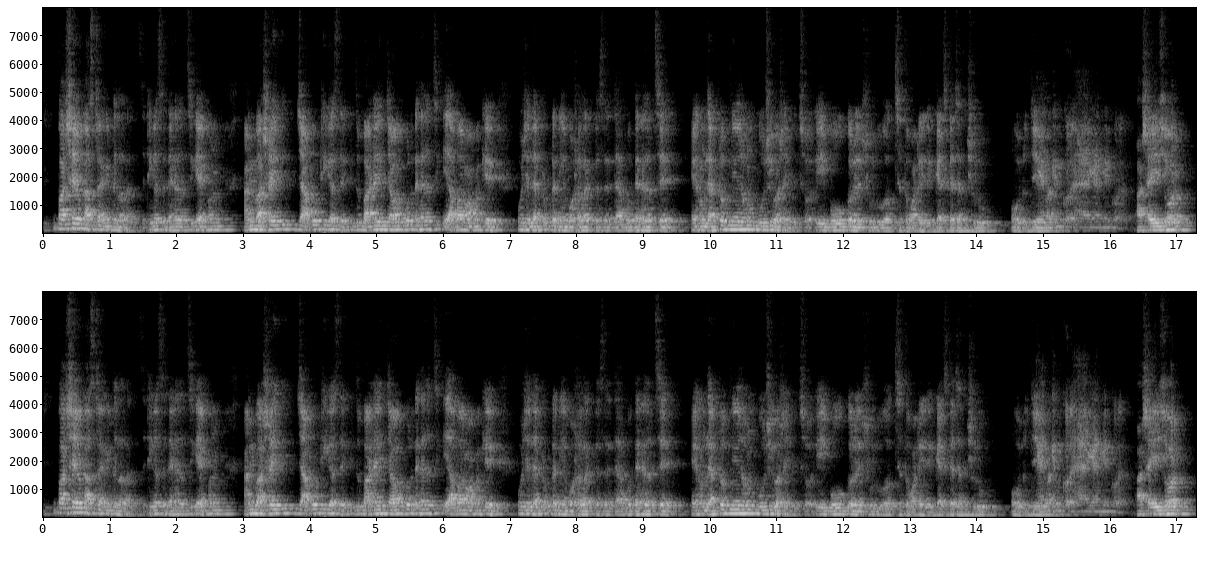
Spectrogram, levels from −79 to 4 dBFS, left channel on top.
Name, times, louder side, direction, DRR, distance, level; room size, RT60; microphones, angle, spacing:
voice 1, 0.1-1.3 1.6-2.6 3.0-9.4 9.7-14.1 14.5-15.2 16.4-17.0, left 1 dB, 20° left, -2 dB, 0.6 m, -22 dB
voice 2, 14.8-16.2 16.5-17.0, right 2 dB, 70° right, 1 dB, 0.6 m, -31 dB
2.4 x 2.3 x 3.2 m, 0.65 s
head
